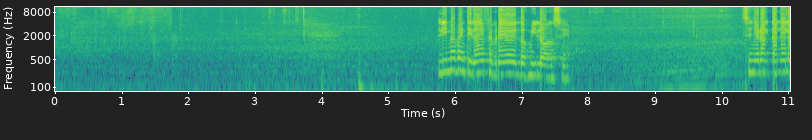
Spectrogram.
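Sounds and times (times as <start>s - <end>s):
low background rumble: 0.0s - 8.6s.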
